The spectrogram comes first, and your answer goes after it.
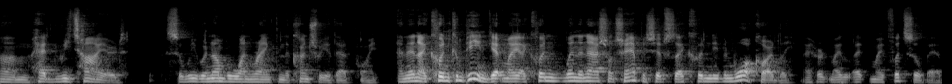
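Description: Against a quiet background, a man talks at a very fast pace with lively intonation. His loudness swings widely. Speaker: guest. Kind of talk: interview answer. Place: home room.

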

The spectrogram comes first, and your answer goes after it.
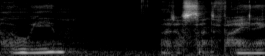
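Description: Whispering, a woman moves through her words at a very slow pace. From Norway. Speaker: ASMR creator. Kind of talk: ASMR educational talk. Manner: whispered, soft-spoken. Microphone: studio mic.

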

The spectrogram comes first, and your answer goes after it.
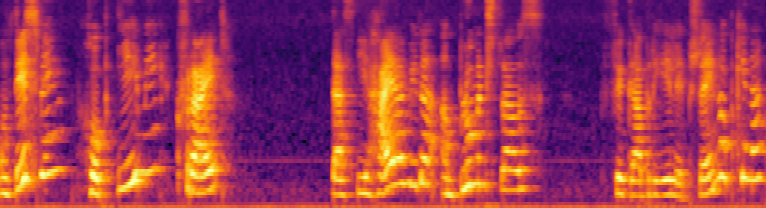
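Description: A woman with a Bavarian accent, high-pitched, with very wide pitch swings, a moderate pace and long, frequent pauses. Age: 50s. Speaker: podcast host and senior care service owner; podcast host. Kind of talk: casual monologue. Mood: warm, humorous. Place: home room. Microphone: studio mic.

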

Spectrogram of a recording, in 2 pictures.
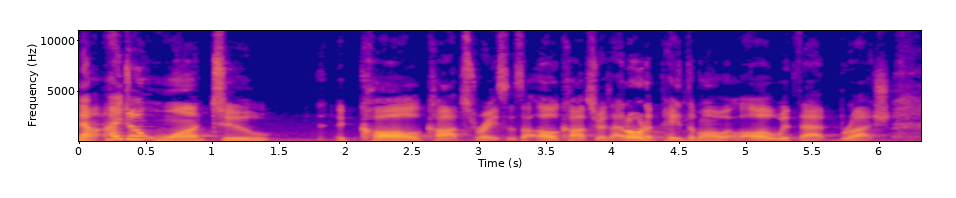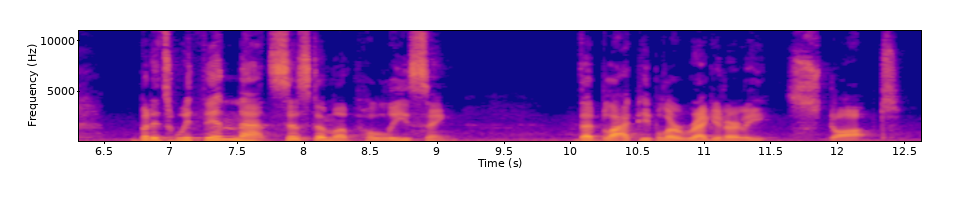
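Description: A man with a Canadian accent speaks with very wide pitch swings. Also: moderate pace. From Northern Ontario, Canada; Ontario, Canada. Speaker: online talk show host. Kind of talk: casual chat. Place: home room. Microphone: studio mic.

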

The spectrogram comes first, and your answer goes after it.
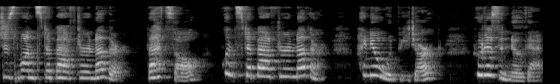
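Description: Shaky and fairly quick, a put-on character voice carries the clip. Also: woman, extremely high pitch for a woman. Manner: fast, hardly stopping for breath.

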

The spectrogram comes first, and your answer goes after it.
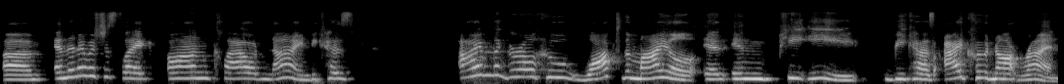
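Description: A woman's high-pitched voice at a very slow pace, with lively intonation, against a quiet background. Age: 30s. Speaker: health and fitness coach; fitness coach. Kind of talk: personal testimony on a team call. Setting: video call. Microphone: webcam.

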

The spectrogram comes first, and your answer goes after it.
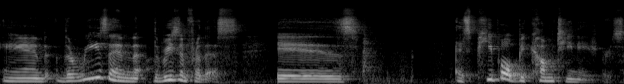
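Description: A man with an American accent talks at a fairly slow pace. His pitch is fairly high, with ordinary variation. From US Northeast, Connecticut. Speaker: pediatric sleep doctor. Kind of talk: educational talk to schoolchildren. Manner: friendly, conversational. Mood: friendly, explanatory. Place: home room. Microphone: studio mic.

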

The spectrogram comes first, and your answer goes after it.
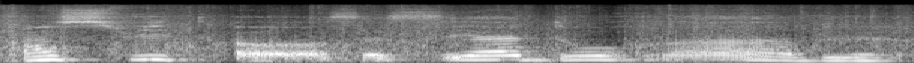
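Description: Over clear background noise, a woman speaks slowly in a fairly high voice with vocal fry. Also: ordinary pitch variation.

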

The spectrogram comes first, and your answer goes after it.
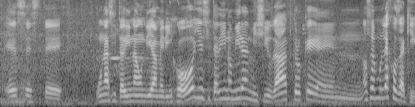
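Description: Noticeable background noise sits under a dry sound with no echo. The man's voice is high in pitch and swings very widely up and down. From Mexico. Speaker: plant nursery owner and YouTuber; YouTuber. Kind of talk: casual guided tour chat. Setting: outdoors in a plant nursery. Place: garden. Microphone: handheld.

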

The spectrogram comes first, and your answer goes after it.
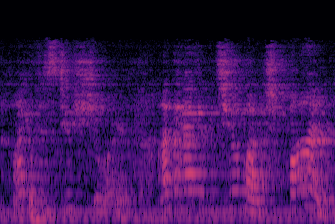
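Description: A woman's voice comes through with audible room echo and light background noise. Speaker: stage actor. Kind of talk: theatrical dialogue. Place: stage. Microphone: camera far.

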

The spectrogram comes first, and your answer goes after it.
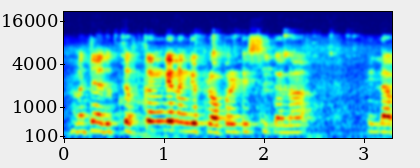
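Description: A woman speaks with a high pitch. Her intonation is flat and monotone. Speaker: vlogger and mother. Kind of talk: craft tutorial vlog. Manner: casual, chatty. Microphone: far from camera, voice may be quiet.

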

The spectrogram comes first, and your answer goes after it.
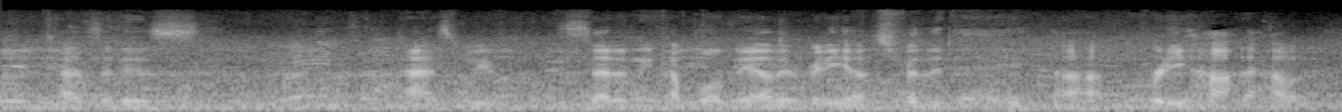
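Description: A man talking at a fairly quick pace over loud background noise. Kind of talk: casual vlog chat. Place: boat. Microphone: phone near.

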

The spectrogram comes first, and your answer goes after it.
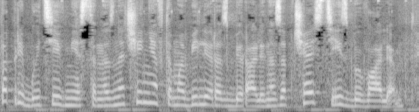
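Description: Through noticeable background noise, a woman with a medium pitch talks at a very fast pace. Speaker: police press officer presenting crime news. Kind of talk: news reading. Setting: studio.

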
